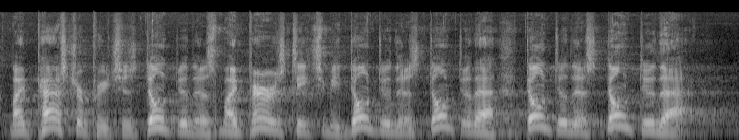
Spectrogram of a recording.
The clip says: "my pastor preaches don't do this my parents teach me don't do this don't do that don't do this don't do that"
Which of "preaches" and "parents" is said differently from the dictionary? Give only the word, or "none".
none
